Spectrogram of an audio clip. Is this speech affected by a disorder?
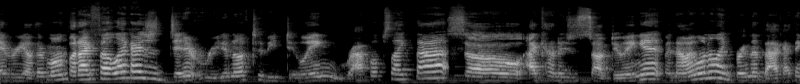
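No.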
